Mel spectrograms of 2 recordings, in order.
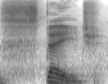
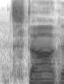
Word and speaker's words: Stage: look out for it's Yen stage or Stager considering his Danish Stager is probably how you pronounce it anyway Stager is a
